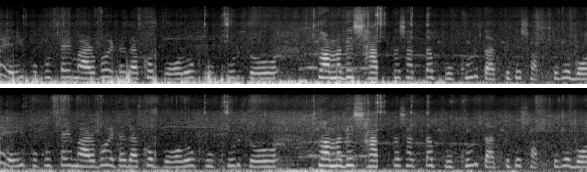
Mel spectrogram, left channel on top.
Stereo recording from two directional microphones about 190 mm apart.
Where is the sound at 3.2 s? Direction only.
15° left (ahead or behind).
